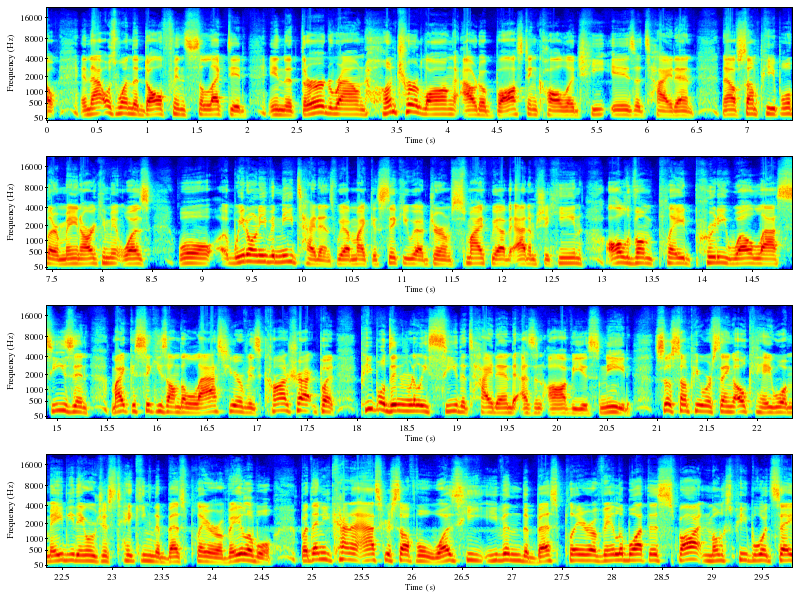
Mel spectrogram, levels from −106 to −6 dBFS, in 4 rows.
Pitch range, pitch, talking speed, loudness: 135-175 Hz, 155 Hz, 235 wpm, -19 LUFS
